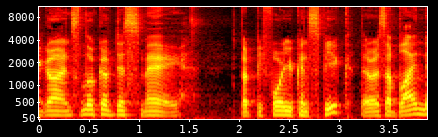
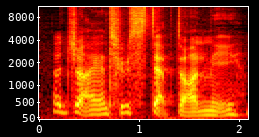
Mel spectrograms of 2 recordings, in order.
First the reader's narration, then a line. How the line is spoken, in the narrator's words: moans Fox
